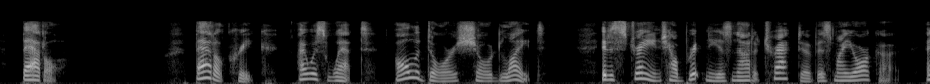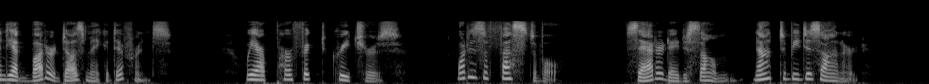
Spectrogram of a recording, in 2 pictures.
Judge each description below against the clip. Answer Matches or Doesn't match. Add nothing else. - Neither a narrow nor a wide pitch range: Doesn't match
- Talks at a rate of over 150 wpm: Doesn't match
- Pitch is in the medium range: Doesn't match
